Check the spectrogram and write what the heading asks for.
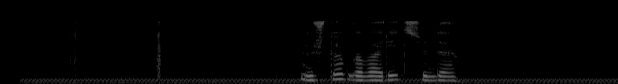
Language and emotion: Russian, sad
